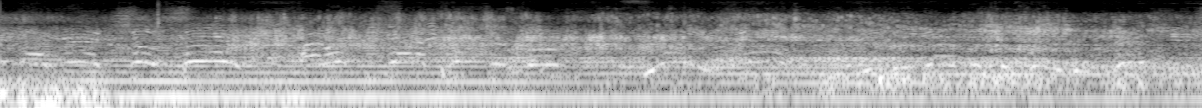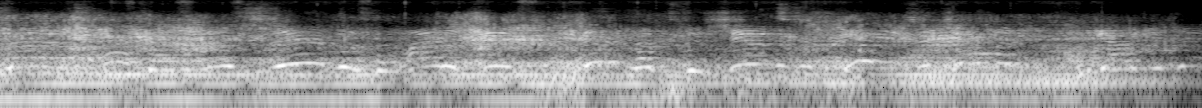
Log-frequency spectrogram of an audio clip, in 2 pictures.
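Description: Propeller engine of an MXS aerobatic plane running with a steady drone, over the rushing noise of a jet-powered school bus racing down the runway. Voices carry over it, and the sound fades out at the very end.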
